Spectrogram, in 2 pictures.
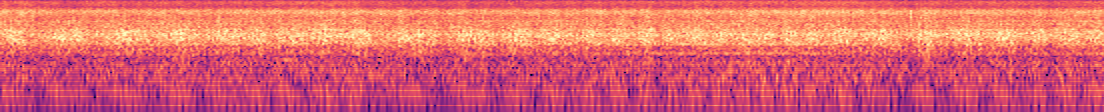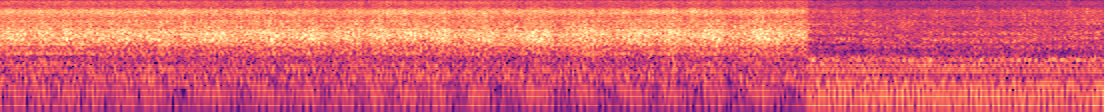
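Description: Tractor-driven wheat thresher running steadily: a constant engine hum under a steady hiss of the threshing drum and blower. About three-quarters of the way through, the hiss drops and the low engine hum becomes stronger.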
